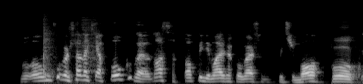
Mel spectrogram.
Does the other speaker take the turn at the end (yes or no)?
yes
